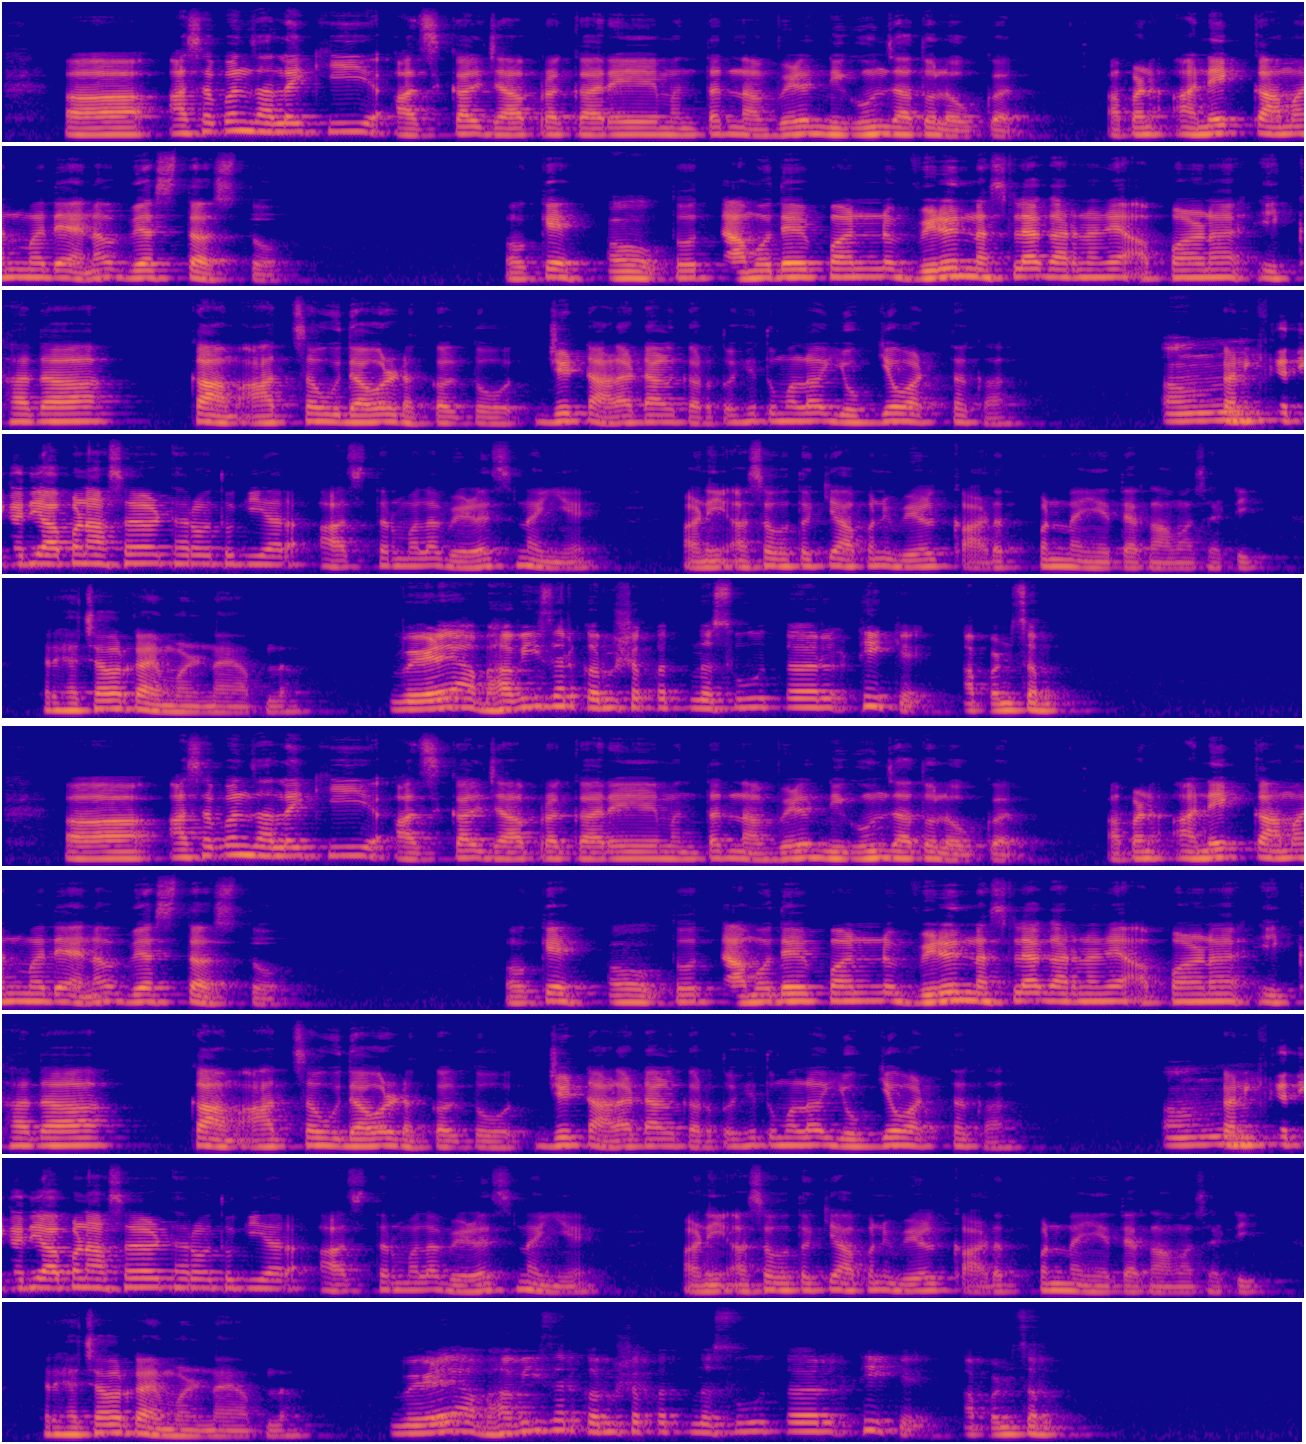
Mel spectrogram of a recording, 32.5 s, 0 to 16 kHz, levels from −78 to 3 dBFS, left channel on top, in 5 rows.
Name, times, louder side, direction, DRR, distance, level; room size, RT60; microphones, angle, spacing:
voice 1, 0.0-5.1 5.5-7.9 9.0-9.4 9.9-13.5 14.0-18.1 19.1-22.5 22.9-25.8 26.2-27.5, left 1 dB, 5° left, 11 dB, 0.5 m, -27 dB
voice 2, 18.8-19.3 28.0-31.3, left 4 dB, 55° left, 10 dB, 0.7 m, -28 dB
8.7 x 8.6 x 2.5 m, 0.41 s
head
